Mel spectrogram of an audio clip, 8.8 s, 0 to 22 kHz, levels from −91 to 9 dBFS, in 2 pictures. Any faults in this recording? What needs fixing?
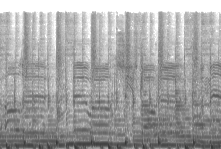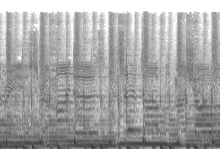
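Damaged data in a compressed stream at 0.70 s and 2.95 s: corrupted frames make the decoder lose sync, producing brief blips. Prevent this by checksumming files and transfers and re-fetching damaged segments.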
